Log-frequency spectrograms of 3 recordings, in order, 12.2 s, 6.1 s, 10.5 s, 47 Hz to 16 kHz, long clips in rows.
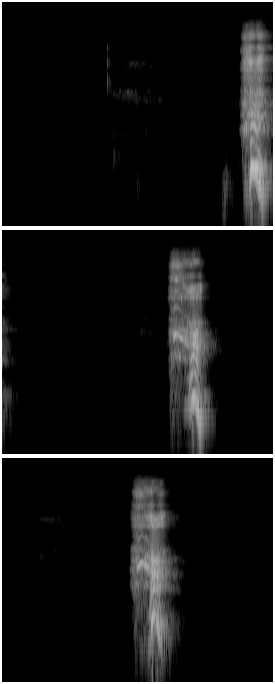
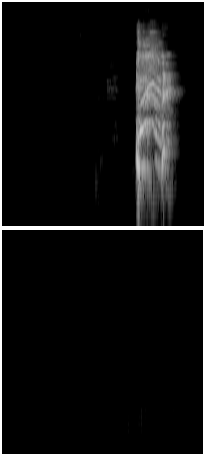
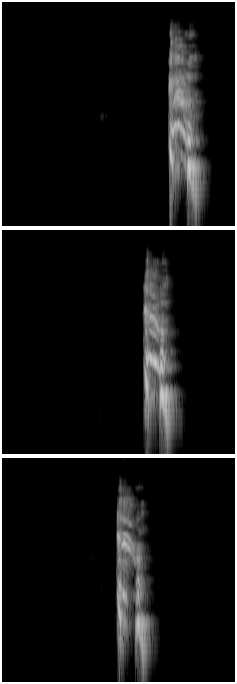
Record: exhalation_length: 12.2 s
exhalation_amplitude: 32768
exhalation_signal_mean_std_ratio: 0.26
cough_length: 6.1 s
cough_amplitude: 30561
cough_signal_mean_std_ratio: 0.23
three_cough_length: 10.5 s
three_cough_amplitude: 29057
three_cough_signal_mean_std_ratio: 0.27
survey_phase: beta (2021-08-13 to 2022-03-07)
age: 65+
gender: Male
wearing_mask: 'No'
symptom_cough_any: true
symptom_fatigue: true
smoker_status: Ex-smoker
respiratory_condition_asthma: false
respiratory_condition_other: false
recruitment_source: REACT
submission_delay: 6 days
covid_test_result: Negative
covid_test_method: RT-qPCR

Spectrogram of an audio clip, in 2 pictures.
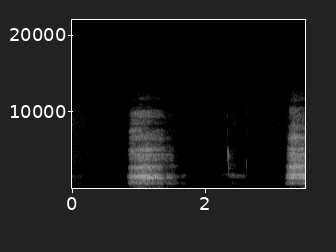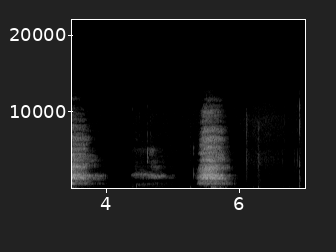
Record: exhalation_length: 7.0 s
exhalation_amplitude: 12774
exhalation_signal_mean_std_ratio: 0.38
survey_phase: alpha (2021-03-01 to 2021-08-12)
age: 45-64
gender: Female
wearing_mask: 'No'
symptom_cough_any: true
symptom_shortness_of_breath: true
symptom_headache: true
symptom_onset: 8 days
smoker_status: Current smoker (11 or more cigarettes per day)
respiratory_condition_asthma: false
respiratory_condition_other: false
recruitment_source: Test and Trace
submission_delay: 2 days
covid_test_result: Positive
covid_test_method: RT-qPCR
covid_ct_value: 14.9
covid_ct_gene: N gene
covid_ct_mean: 14.9
covid_viral_load: 13000000 copies/ml
covid_viral_load_category: High viral load (>1M copies/ml)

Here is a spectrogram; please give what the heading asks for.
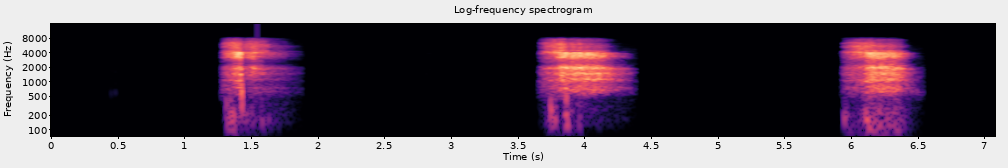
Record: exhalation_length: 7.1 s
exhalation_amplitude: 31103
exhalation_signal_mean_std_ratio: 0.33
survey_phase: beta (2021-08-13 to 2022-03-07)
age: 18-44
gender: Female
wearing_mask: 'No'
symptom_cough_any: true
symptom_change_to_sense_of_smell_or_taste: true
symptom_onset: 1 day
smoker_status: Never smoked
respiratory_condition_asthma: false
respiratory_condition_other: false
recruitment_source: Test and Trace
submission_delay: 1 day
covid_test_result: Negative
covid_test_method: RT-qPCR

